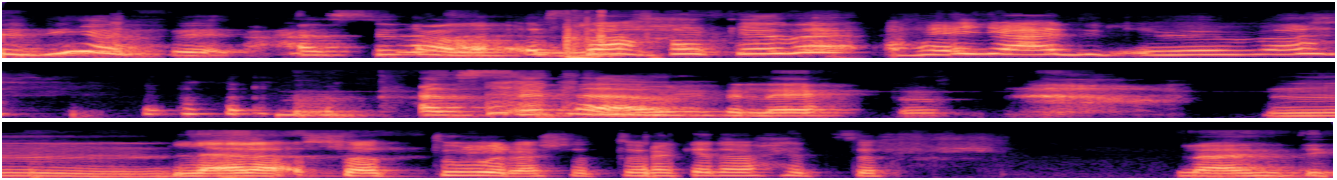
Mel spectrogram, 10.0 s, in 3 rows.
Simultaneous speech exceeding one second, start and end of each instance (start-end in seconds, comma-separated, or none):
none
